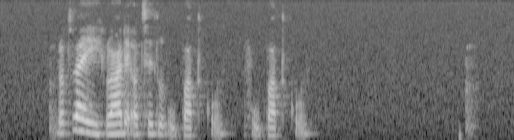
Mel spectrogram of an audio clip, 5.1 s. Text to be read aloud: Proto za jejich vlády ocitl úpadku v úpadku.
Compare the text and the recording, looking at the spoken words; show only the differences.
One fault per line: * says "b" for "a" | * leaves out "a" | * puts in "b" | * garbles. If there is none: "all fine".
all fine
